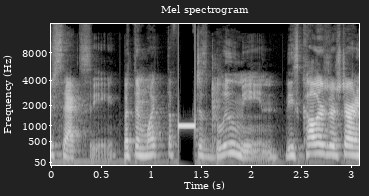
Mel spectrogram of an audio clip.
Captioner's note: beep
